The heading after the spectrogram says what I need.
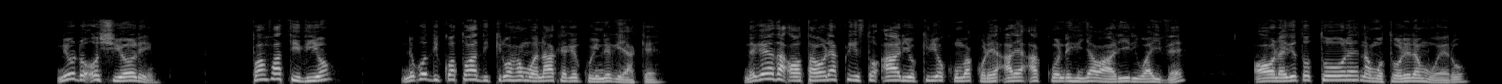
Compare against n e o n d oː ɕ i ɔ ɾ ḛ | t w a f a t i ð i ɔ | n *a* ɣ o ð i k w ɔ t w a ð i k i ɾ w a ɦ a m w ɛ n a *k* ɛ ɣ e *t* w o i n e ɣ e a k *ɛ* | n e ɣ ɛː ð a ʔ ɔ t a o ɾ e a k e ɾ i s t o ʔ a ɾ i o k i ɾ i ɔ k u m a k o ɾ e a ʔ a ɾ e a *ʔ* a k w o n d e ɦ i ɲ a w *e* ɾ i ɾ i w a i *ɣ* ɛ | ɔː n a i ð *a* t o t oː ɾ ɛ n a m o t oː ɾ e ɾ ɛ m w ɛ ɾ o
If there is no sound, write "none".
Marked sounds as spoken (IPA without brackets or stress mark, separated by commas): e, k, k, ɛ, ʔ, a, ð, e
